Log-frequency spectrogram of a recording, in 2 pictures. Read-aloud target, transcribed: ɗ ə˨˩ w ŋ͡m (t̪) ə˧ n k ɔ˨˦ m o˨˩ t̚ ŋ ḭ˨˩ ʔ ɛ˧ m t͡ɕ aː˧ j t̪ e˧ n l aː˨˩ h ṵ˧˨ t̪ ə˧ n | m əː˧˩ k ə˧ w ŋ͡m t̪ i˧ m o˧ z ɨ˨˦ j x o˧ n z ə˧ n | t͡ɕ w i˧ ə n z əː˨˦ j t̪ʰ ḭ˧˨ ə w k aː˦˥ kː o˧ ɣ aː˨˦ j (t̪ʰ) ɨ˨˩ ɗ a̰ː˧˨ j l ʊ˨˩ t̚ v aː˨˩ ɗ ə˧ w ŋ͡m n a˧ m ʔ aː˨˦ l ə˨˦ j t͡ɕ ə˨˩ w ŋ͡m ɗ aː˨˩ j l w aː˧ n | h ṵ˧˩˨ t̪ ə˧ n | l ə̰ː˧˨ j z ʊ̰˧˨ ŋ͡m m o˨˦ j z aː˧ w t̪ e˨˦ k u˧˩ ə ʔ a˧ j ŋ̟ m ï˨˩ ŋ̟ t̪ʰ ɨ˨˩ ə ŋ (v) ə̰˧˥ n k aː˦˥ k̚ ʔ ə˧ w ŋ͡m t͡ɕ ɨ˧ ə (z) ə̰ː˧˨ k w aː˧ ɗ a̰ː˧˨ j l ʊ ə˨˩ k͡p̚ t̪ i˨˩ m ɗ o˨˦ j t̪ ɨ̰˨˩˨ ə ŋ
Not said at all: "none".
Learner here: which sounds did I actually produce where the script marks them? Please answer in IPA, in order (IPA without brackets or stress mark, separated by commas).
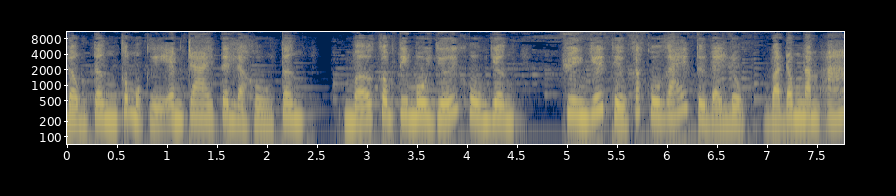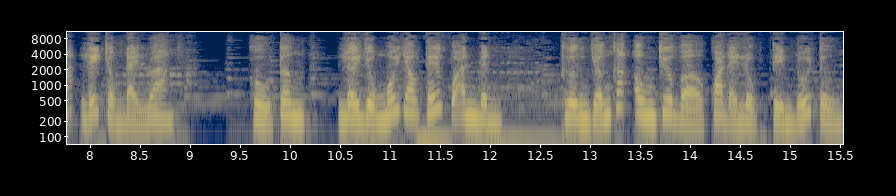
t̪, t̪, z, v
